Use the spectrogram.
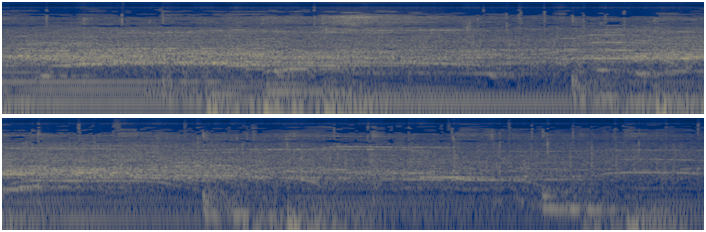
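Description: concert crowd cheering

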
